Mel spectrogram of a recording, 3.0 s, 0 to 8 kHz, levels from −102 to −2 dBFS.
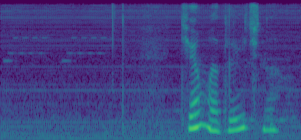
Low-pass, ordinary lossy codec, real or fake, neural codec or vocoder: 7.2 kHz; none; real; none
